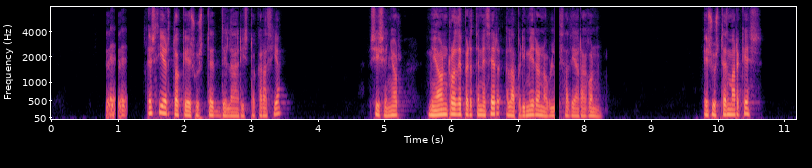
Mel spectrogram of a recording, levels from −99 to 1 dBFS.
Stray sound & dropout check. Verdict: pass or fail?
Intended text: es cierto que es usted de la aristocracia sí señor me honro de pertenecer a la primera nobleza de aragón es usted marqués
fail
